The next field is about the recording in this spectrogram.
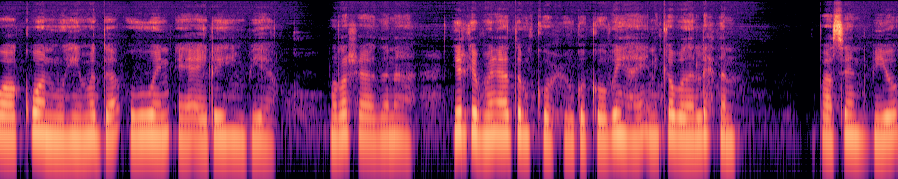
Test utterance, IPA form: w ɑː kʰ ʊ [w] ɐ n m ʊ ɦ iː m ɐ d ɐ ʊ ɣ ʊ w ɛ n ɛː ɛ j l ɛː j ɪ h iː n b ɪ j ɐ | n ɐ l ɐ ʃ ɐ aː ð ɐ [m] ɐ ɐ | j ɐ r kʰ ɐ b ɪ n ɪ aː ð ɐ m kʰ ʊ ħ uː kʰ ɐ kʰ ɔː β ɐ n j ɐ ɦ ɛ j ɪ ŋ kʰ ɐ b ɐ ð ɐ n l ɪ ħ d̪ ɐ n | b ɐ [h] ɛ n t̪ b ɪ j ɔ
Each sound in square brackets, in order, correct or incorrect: correct, incorrect, incorrect

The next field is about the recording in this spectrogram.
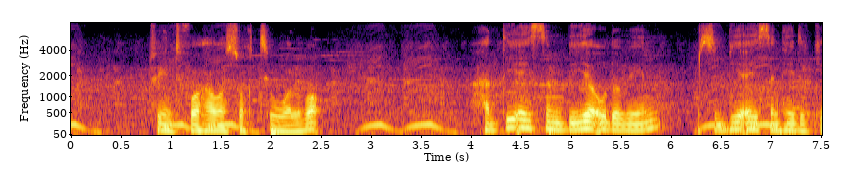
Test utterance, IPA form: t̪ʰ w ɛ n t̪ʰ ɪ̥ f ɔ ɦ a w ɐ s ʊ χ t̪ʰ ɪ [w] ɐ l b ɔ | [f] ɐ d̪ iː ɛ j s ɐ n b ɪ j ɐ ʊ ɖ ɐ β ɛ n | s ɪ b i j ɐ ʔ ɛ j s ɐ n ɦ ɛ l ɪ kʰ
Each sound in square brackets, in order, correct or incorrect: correct, incorrect

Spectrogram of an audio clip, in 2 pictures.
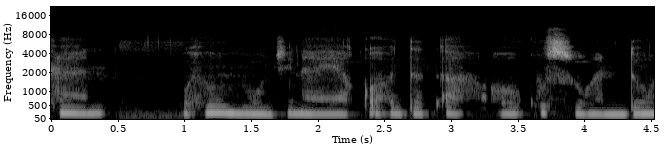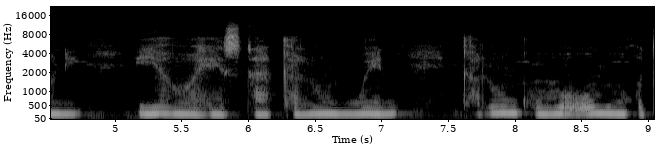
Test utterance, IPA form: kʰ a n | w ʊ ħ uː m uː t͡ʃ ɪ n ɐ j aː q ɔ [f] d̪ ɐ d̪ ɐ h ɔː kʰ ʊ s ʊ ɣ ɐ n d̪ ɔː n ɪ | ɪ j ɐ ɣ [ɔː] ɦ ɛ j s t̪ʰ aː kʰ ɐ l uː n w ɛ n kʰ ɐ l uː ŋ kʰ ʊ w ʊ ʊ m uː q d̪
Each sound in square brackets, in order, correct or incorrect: incorrect, correct

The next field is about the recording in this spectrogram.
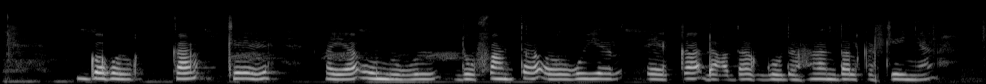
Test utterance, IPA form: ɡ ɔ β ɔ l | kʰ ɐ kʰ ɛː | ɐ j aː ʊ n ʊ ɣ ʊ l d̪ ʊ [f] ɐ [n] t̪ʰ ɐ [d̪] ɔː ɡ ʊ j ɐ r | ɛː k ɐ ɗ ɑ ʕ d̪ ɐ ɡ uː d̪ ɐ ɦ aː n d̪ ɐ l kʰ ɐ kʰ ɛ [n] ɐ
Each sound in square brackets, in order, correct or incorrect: correct, correct, incorrect, incorrect

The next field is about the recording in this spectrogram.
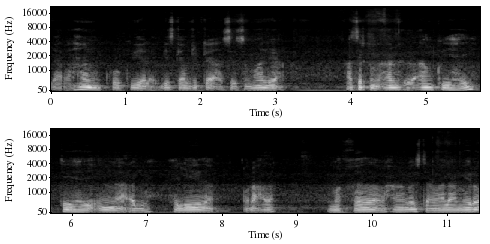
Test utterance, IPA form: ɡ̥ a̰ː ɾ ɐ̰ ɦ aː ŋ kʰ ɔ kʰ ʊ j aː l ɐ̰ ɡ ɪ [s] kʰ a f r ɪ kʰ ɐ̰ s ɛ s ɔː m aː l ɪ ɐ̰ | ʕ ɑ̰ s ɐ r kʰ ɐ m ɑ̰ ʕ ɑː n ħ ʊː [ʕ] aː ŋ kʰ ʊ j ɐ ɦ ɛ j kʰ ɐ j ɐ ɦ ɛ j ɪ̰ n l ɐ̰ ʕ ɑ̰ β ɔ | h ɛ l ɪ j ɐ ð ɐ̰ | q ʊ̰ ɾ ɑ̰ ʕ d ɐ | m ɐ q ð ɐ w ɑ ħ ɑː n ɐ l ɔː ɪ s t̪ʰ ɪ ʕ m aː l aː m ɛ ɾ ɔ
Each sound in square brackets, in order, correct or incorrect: correct, correct

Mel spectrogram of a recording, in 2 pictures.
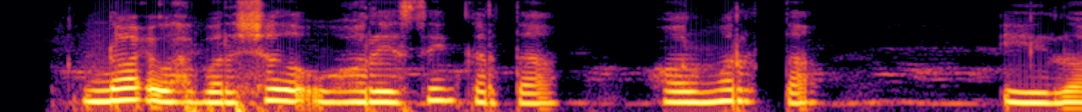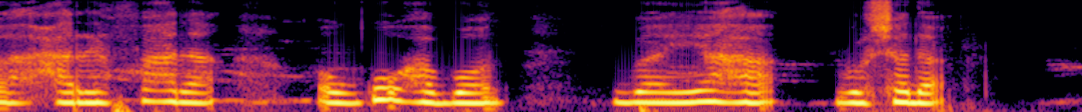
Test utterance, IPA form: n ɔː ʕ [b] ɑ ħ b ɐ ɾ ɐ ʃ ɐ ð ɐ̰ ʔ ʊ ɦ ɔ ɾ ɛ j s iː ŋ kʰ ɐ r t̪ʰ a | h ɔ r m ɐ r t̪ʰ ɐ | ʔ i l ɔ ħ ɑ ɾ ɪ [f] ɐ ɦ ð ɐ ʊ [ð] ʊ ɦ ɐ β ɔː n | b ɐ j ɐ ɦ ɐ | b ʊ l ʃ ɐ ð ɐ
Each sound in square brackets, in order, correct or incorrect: incorrect, correct, incorrect

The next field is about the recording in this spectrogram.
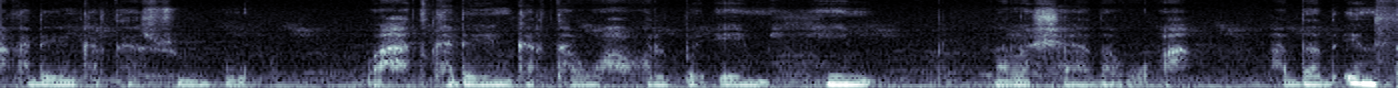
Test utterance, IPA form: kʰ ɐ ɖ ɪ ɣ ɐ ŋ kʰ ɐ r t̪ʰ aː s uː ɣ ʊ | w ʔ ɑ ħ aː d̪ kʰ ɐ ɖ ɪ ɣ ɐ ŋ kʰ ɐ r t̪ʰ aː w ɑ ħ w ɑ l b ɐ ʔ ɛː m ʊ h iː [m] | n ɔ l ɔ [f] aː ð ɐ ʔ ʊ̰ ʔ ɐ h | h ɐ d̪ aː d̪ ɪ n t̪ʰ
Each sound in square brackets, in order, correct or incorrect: correct, incorrect

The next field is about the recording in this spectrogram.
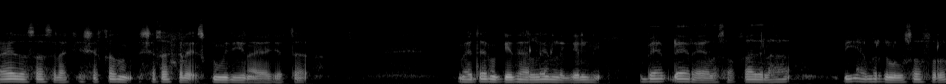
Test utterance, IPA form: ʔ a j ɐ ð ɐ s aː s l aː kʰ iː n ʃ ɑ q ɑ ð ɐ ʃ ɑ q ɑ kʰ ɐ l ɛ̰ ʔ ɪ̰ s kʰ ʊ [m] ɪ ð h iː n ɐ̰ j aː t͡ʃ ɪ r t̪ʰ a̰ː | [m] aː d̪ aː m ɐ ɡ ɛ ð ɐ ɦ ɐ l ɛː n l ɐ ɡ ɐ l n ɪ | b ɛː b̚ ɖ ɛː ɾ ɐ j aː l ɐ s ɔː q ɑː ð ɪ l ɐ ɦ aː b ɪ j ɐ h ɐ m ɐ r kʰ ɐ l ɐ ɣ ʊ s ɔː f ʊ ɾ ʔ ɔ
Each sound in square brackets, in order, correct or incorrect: correct, correct

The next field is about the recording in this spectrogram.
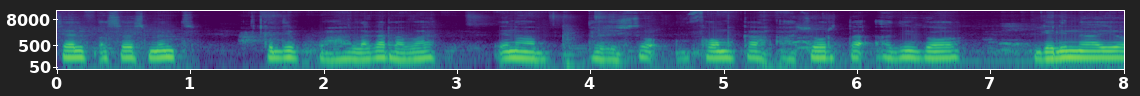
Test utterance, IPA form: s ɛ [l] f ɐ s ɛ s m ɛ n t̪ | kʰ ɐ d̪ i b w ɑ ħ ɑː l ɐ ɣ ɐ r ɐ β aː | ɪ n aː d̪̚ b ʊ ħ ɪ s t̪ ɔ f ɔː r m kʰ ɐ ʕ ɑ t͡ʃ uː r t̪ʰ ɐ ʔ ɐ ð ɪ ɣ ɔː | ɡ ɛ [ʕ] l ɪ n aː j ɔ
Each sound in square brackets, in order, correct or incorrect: correct, incorrect

